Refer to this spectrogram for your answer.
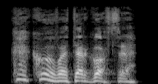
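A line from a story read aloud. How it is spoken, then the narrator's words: Growling. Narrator (Russian): прорычал прыщ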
